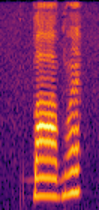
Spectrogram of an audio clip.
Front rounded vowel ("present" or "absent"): absent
